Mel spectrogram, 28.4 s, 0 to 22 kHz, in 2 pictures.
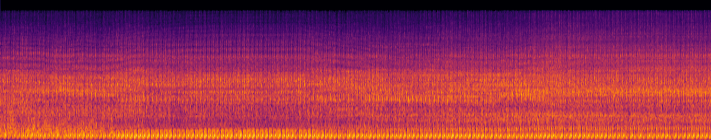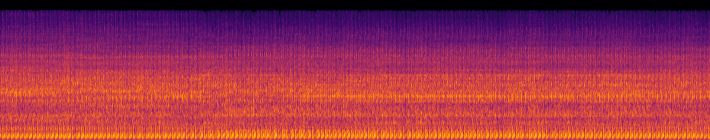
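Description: Ducati Hypermotard 821's Testastretta 11° L-twin engine idling steadily and loudly through its exhaust, with no revs.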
